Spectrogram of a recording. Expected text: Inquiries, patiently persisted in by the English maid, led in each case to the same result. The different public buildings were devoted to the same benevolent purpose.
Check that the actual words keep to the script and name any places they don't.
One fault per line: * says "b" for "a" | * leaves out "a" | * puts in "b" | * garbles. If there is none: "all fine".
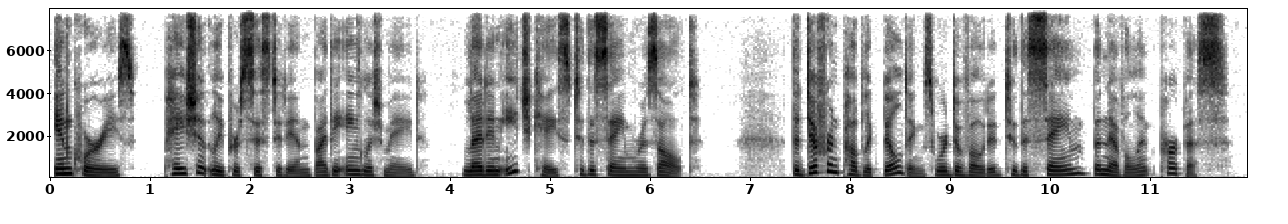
all fine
